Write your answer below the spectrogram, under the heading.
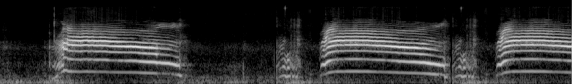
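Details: Domestic cat, close-up, giving three loud, drawn-out meows, each about a second long, bright and harmonic with a slight falling pitch at the end, spaced roughly two seconds apart in a quiet room.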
